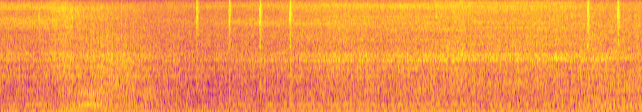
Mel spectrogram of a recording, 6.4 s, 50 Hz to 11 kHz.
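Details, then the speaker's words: 1993 Chevrolet 3500 wrecker, 5.7 350 TBI, first start in years: steady, even engine note with a light rev, no smoke, knocking or tapping, good oil pressure assumed; normal running, after the blend door noise stopped. "all right I think that's it running good no smoke no knocking good oil pressure we assume anyway no tapping or knocking"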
